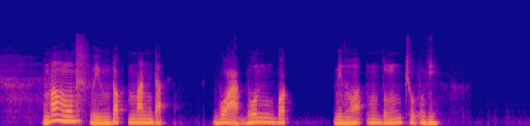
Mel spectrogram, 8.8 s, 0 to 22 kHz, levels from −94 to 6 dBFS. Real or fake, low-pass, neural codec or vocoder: fake; 7.2 kHz; codec, 16 kHz, 0.5 kbps, FunCodec, trained on LibriTTS, 25 frames a second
